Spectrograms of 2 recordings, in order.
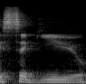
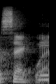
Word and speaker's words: segue: I always say Sigu when I'm reading. Because I never see the word segue.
